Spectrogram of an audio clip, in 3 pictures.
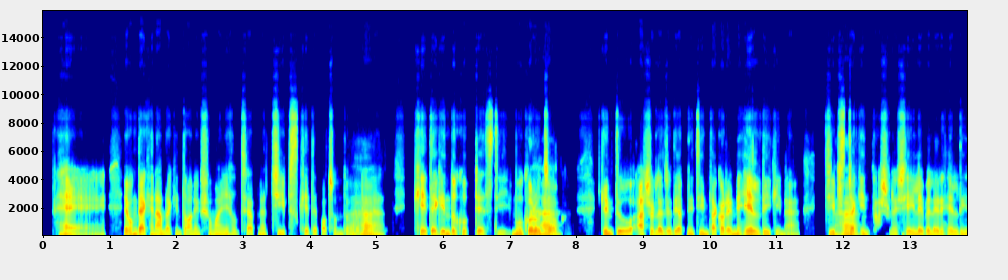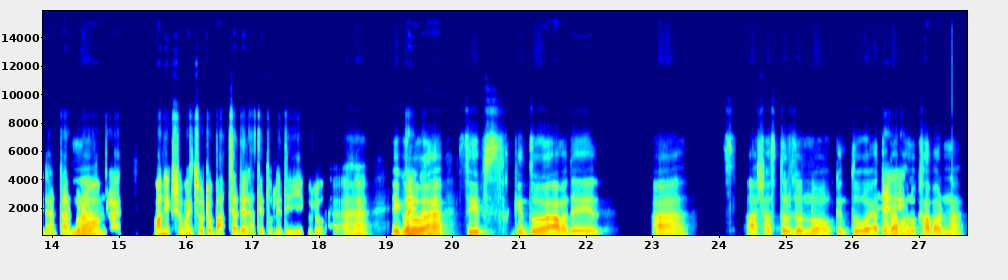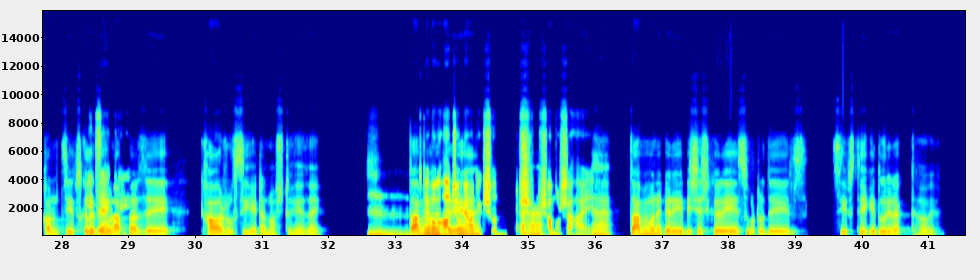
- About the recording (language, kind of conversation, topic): Bengali, unstructured, তোমার মতে ভালো স্বাস্থ্য বজায় রাখতে কোন ধরনের খাবার সবচেয়ে ভালো?
- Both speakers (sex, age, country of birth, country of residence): male, 25-29, Bangladesh, Bangladesh; male, 30-34, Bangladesh, Germany
- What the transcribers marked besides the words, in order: none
